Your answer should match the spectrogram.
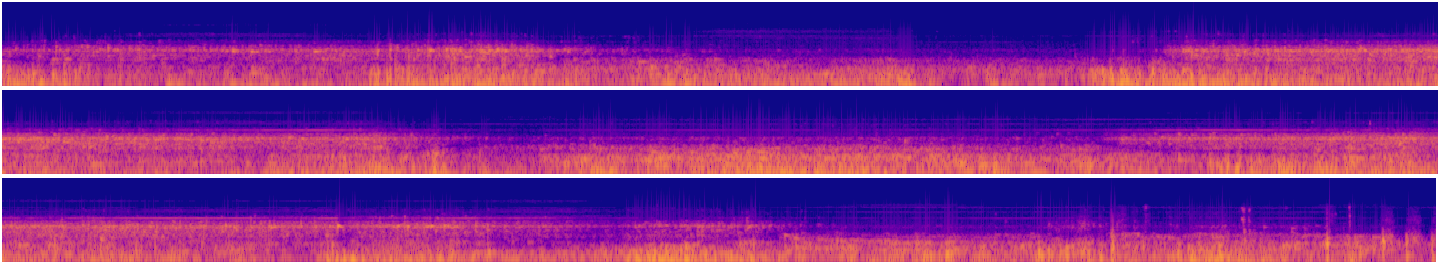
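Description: Scuba regulator breathing heard underwater: three long exhalations of rushing, bubbling noise about ten seconds apart, with quieter inhalations between them.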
